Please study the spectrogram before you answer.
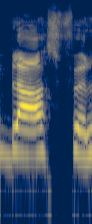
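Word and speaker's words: blaspheme: Second one, इसके pronunciation ही ब्लास्फेम है।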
